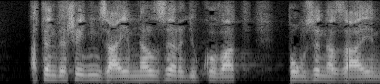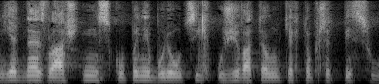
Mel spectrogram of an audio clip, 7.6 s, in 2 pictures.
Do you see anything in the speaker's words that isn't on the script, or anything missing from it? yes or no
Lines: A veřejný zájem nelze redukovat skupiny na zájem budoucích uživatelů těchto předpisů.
yes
